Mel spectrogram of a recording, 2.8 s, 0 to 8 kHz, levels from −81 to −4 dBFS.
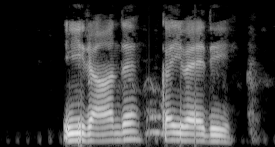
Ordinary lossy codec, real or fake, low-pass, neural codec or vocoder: MP3, 64 kbps; real; 7.2 kHz; none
